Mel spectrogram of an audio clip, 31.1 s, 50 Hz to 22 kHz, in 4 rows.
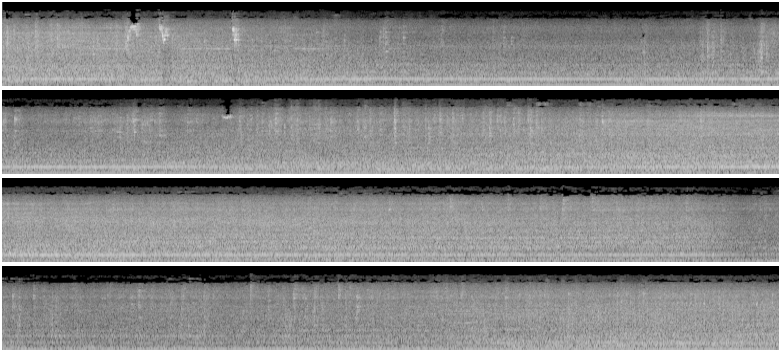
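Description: Kubota SVL75-2 compact track loader's four-cylinder diesel engine running steadily under load as the machine drags a gauge-wheeled grading attachment through the gravel road surface. The engine note holds an even hum, dipping briefly a little over two-thirds of the way through.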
